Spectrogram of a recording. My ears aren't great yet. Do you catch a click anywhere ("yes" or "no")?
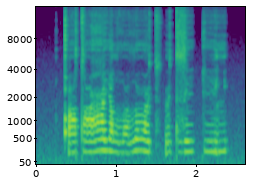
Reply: no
